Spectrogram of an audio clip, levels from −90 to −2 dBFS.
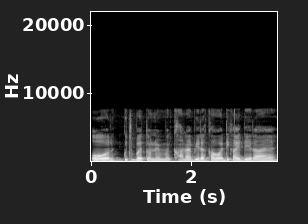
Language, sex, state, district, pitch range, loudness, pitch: Hindi, male, Uttar Pradesh, Saharanpur, 115-155 Hz, -17 LUFS, 155 Hz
